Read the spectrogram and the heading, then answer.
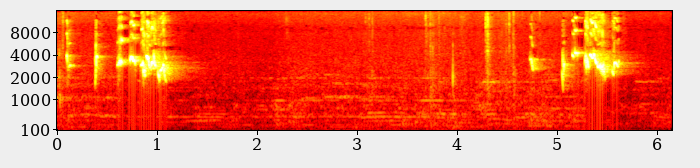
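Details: West Java Javan myna lure sound: a quick run of ticking clicks leading into a dense, scratchy high chatter, then a pause and a second similar burst near the end.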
